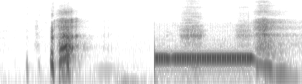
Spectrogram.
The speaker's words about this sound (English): What if the rest of the podcast is just us talking while there's a ringing?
